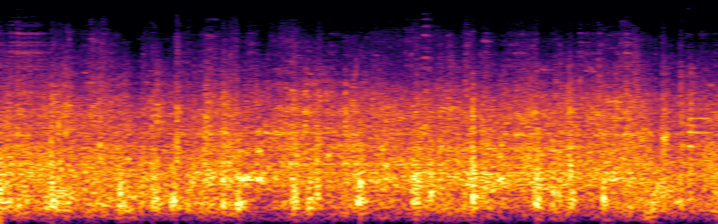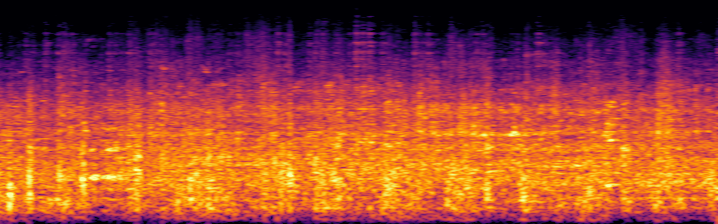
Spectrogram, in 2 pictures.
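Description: Railway coach wheels running over jointed track and pointwork, heard from the coach's window: a steady rumble with frequent wheel clicks and knocks.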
